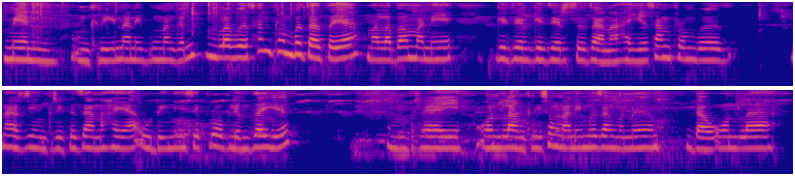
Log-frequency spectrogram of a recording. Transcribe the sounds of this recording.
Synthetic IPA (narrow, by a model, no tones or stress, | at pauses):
menɯŋkʰɾinanɯjbuŋnaŋɡɯnɯmlabɯsanpʰɾɯmbɯzazajamalabamane | ɡezeɾɡezeɾsɯzanaɦajɯsanpʰɾɯmbɯ | naɾziɯŋkʰɾikʰɯzanaɦajaudɯjnisepɾɔblemzajɯ | mbɾajɔnlaɯŋkʰɾisɔŋnanɯjmɯzaŋmɯnɯdawɔnla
